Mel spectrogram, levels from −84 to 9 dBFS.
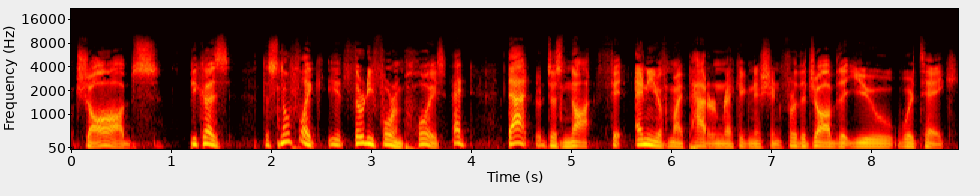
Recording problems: garbled, watery; slightly
muffled; very slightly; fading above 4.5 kHz

